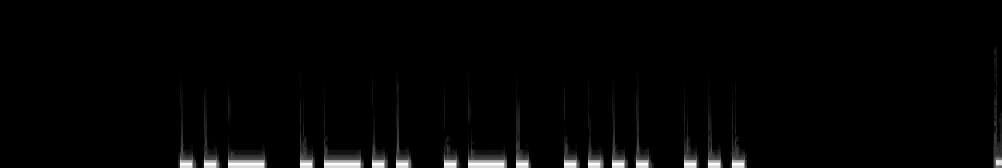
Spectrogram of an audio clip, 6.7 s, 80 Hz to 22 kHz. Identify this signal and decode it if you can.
Morse code, heard as a keyed tone, about 15 wpm, 700 Hz. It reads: ULRHS
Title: Code Groups - 5 Letters - 15wpm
